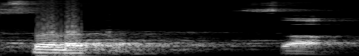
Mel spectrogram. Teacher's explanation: हमारी जीभ जो है नीचे के दांत की पंक्ति में टच होती है, सड़क सा बोलो। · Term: दंती सा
